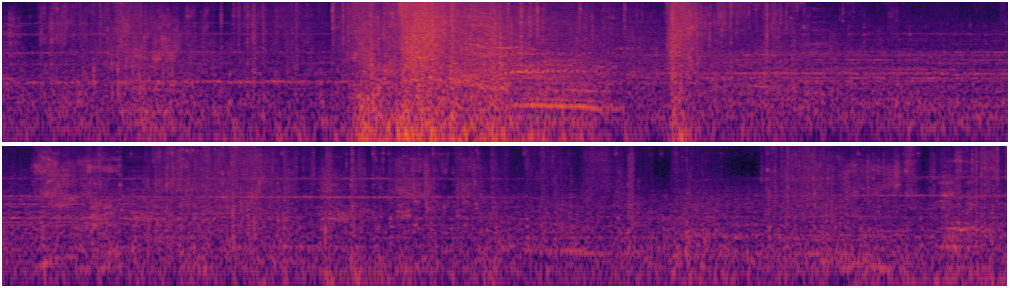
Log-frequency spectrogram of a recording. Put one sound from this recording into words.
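Heavy boots crunch through snow.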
